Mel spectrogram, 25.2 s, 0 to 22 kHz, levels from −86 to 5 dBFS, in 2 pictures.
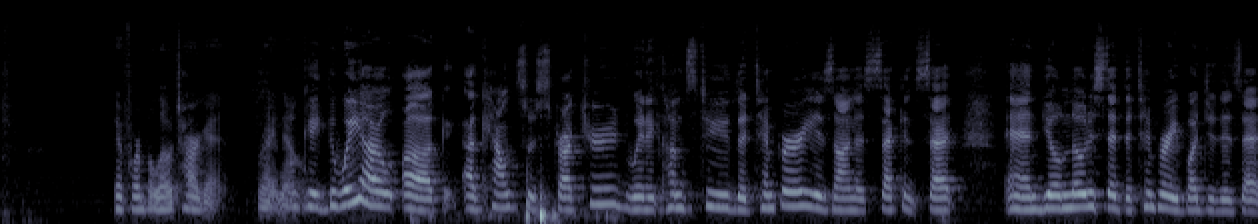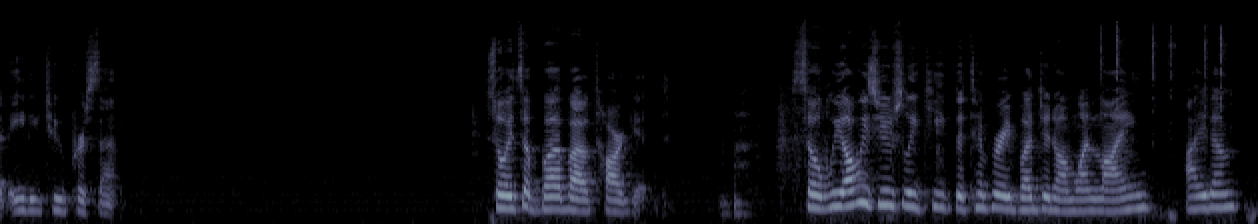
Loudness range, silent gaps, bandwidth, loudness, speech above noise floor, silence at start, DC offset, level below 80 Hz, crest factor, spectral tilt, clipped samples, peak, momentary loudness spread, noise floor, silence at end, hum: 8 LU; none; 19 kHz; -40 LUFS; 33 dB; 0.05 s; under 0.1%; -64 dBFS; 24 dB; -5 dB/octave; under 0.1%; -18 dBFS; 12 LU; -73 dBFS; 0.05 s; none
